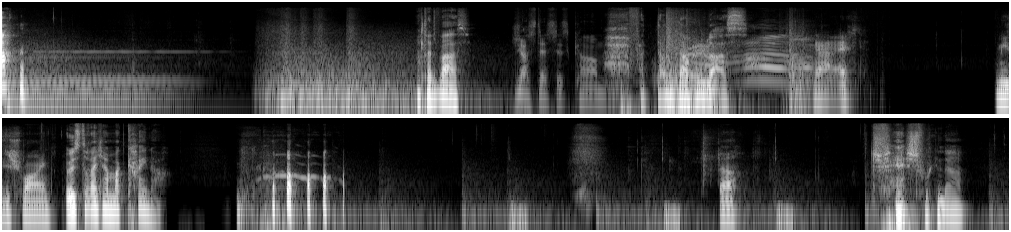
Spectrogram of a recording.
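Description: A man laughs into a close microphone.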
